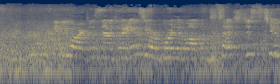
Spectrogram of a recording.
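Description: A young child babbles excitedly close by.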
